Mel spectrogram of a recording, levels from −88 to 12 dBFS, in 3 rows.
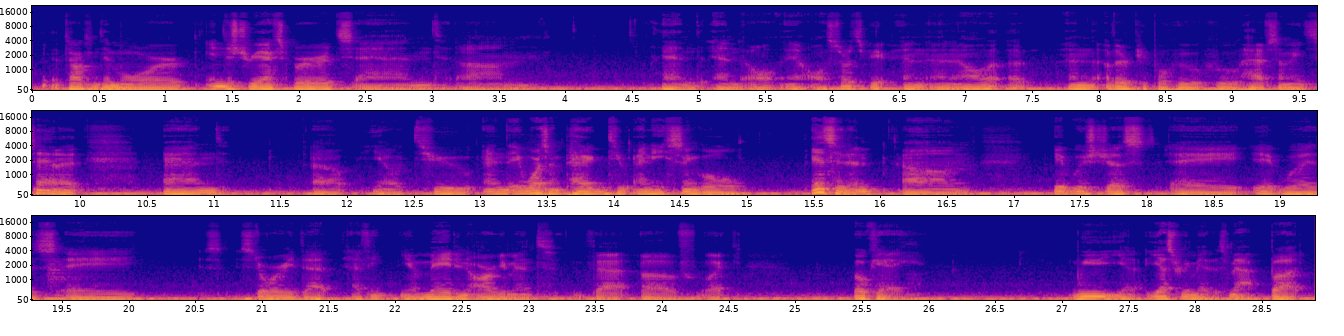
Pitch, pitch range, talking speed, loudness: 95 Hz, 85-100 Hz, 150 wpm, -21 LUFS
